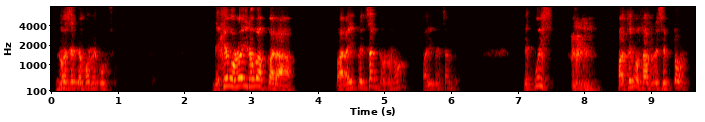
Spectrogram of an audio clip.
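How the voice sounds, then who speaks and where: A man giving a classroom lecture, repeating key phrases and checking in with the students with quick tag questions. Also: a little high, poor audio. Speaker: teacher.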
